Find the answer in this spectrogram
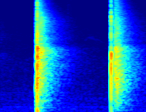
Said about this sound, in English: Can we give him a slow clap?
